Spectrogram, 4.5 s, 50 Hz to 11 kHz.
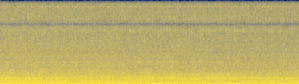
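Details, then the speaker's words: John Deere mower at 472 hours, after the shop replaced fouled spark plugs and a dirt-clogged fuel filter. Engine gives an even, steady low thrum with no misfires, surging or knocking; normal running. "but it said they said it runs fine so I'm just going to run it"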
